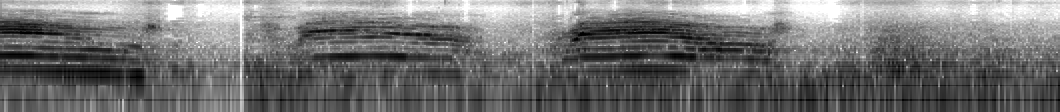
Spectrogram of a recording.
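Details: Domestic cat meowing: three clear, drawn-out, tonal meows, each rising then falling, spaced about a second apart, followed by a softer, breathy sound at the end in a quiet indoor setting.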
